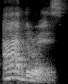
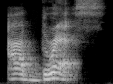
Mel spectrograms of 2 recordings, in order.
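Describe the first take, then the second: First: The stress is on the first syllable. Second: The stress is on the second syllable. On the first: The speaker calls it wrong. "it's not address" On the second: The speaker calls it right. "the stress goes in the second syllable"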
